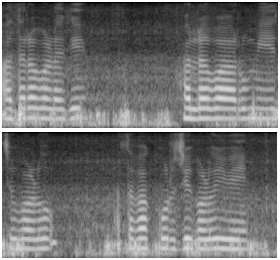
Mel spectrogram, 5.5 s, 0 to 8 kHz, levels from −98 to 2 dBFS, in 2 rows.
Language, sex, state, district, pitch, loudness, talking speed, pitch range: Kannada, female, Karnataka, Bidar, 235 Hz, -19 LUFS, 75 wpm, 225-235 Hz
